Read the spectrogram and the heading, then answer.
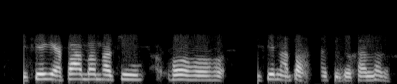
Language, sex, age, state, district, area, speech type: Manipuri, female, 60+, Manipur, Imphal East, rural, conversation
